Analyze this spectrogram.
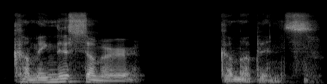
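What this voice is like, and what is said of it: Dramatic movie trailer narrator voice. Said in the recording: “movie trailer voice”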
